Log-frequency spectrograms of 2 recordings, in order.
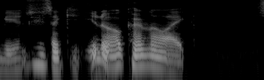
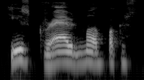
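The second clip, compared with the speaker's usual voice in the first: ordinary delivery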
